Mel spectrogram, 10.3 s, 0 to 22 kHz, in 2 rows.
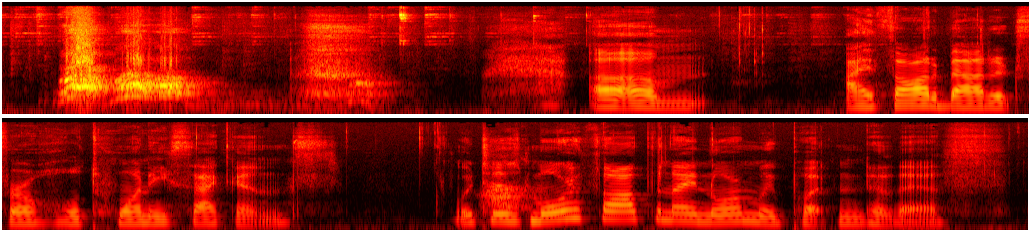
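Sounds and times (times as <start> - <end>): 
dog barking: 0.2 - 2.0, 7.6 - 7.8
speech: 3.0 - 3.6, 4.2 - 6.8, 7.4 - 10.1.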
